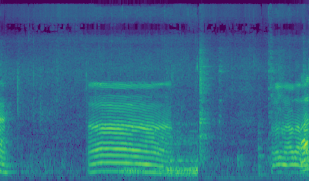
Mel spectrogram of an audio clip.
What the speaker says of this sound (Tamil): நல்ல வதக்கு வதக்கு வதக்கு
